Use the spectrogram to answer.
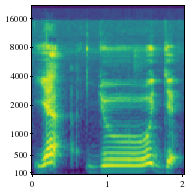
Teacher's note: Hamzah sukun cara membacanya seperti Berhenti sejenak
